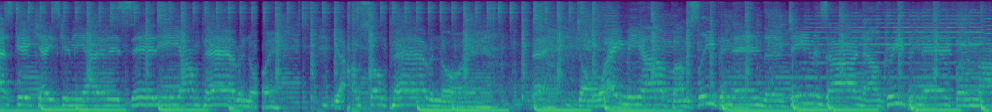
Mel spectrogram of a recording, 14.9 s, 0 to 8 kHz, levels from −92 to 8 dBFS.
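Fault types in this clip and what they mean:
Burst of packet loss: Between 3.84 and 3.95 s, about 80 ms of the stream failed to arrive in time to be played. The receiver filled the gap by extending the last sound it had and letting it fade over roughly 80 ms, so there is a brief held, decaying tail rather than silence. The audio then picks up further along, and the stretch in between is simply gone.
Short concealed packet loss: Four smaller dropouts, at 4.48, 5.16, 5.24 and 5.79 s, each lost about 40 ms of audio. The decoder patched every hole with 30 to 42 ms of synthesised continuation before blending back into the real signal. Each one sounds like a quick smear or wobble, and the two at 5.16 and 5.24 s fall almost back to back. The band-limited call codec passes nothing above 8 kHz.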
